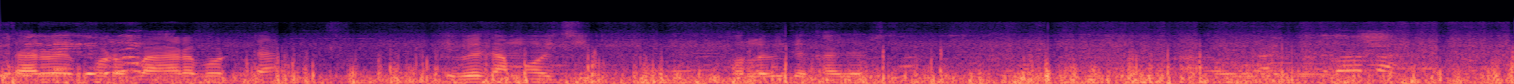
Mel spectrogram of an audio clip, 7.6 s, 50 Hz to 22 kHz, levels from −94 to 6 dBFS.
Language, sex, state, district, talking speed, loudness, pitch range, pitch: Odia, male, Odisha, Khordha, 95 wpm, -19 LUFS, 135-140 Hz, 140 Hz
